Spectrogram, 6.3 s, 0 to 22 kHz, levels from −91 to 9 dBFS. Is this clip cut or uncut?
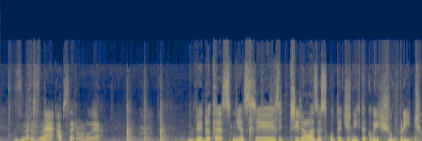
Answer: cut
